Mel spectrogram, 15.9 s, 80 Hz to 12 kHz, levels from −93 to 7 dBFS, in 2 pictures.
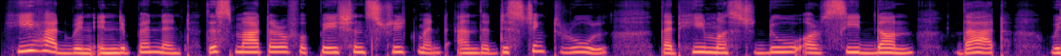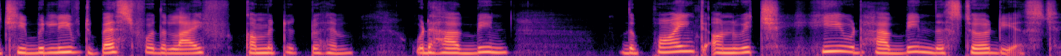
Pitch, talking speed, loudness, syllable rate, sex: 235 Hz, 175 wpm, -20 LUFS, 4.4 syllables/s, female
